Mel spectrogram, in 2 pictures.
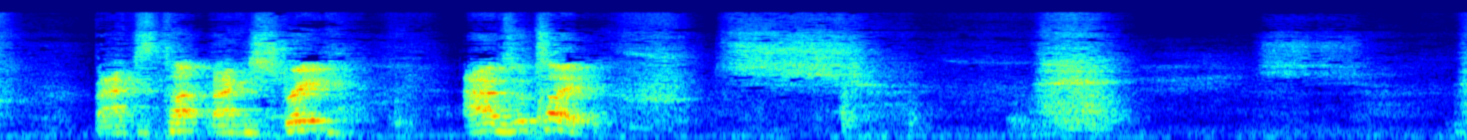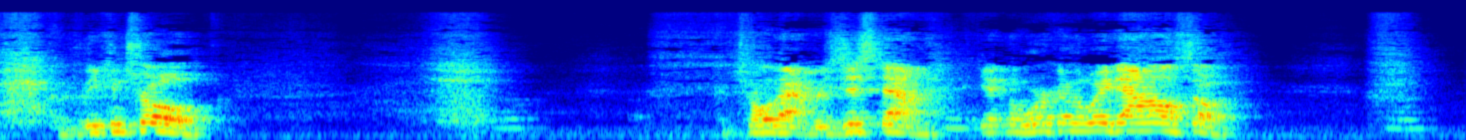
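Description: A man speaks loudly and with energy, close by in an echoing room.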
